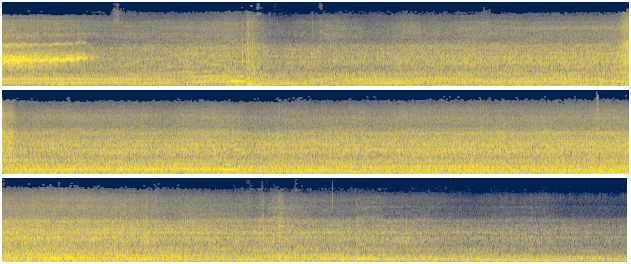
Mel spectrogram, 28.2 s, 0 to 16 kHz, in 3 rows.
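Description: Chip-tuned Fiat Punto 1.2 16v four-cylinder petrol engine, heard from inside the cabin under hard acceleration. Its note climbs through the gears, drops at upshifts about four and thirteen seconds in, then falls away gradually as the car slows. A brief squeal, probably the tyres, sounds in the first second.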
